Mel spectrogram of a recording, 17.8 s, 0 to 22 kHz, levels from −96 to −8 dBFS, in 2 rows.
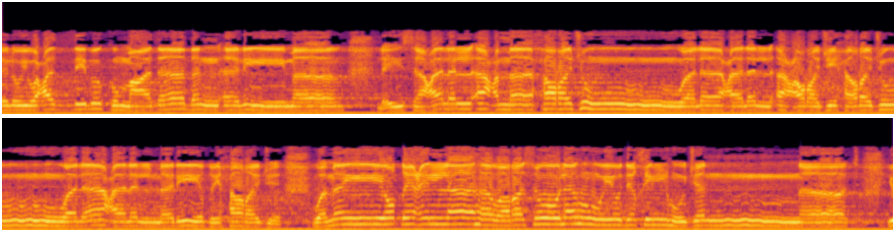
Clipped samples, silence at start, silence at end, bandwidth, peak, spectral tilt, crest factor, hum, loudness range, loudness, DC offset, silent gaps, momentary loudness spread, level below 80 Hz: under 0.1%; 0 s; 0 s; 8 kHz; -2 dBFS; -1 dB/octave; 14 dB; none; 2 LU; -13 LUFS; under 0.1%; none; 5 LU; -28 dBFS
